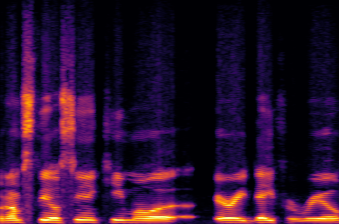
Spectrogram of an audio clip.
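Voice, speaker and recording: A man is speaking. He has an American accent. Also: dry, close sound with no echo. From Cincinnati, Ohio, US. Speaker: former prisoner telling life story. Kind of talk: casual storytelling. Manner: loud; animated.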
